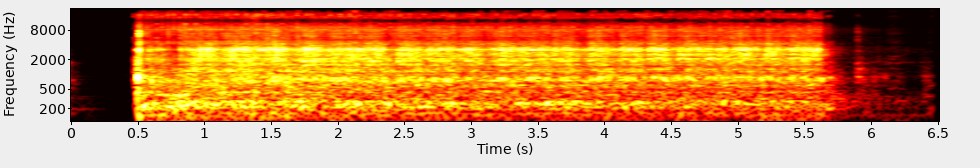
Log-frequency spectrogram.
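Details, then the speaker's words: 1962 Fordson Super Dexta diesel tractor, sitting 25 years, primed with the glow plug heated: the starter turns the engine steadily about three times a second but it never catches. One fuel bleed line was left cracked open and sprayed diesel while cranking. "Nothing. I realized I had left the one fuel line cracked open. You could tell because there was diesel fuel spraying when it tried to turn over."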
